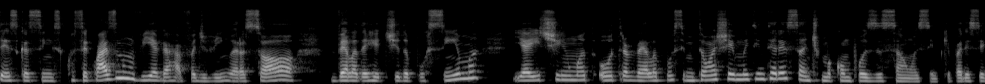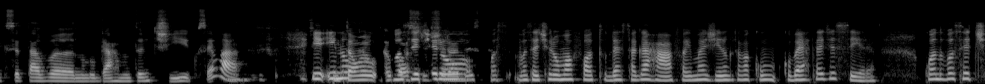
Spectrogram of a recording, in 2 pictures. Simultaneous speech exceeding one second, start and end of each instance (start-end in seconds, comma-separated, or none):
13.2-14.7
